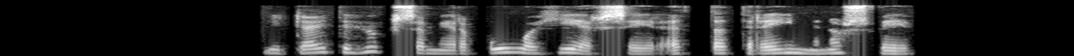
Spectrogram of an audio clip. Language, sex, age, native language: Icelandic, female, 30-39, Icelandic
